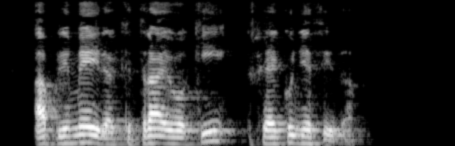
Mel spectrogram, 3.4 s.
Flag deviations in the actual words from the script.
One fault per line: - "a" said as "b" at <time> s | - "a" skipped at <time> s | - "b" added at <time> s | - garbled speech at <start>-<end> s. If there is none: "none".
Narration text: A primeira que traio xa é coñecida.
- "aquí" added at 1.4 s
